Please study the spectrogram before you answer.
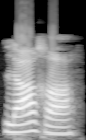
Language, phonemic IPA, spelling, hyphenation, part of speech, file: German, /ˈlaːʁa/, Lara, La‧ra, proper noun, De-Lara.ogg
- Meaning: a female given name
